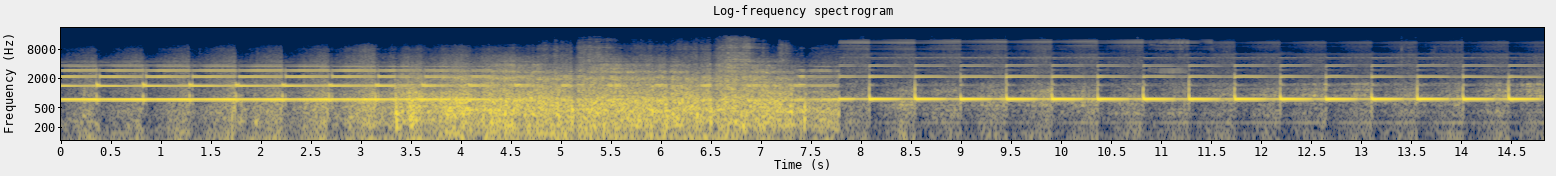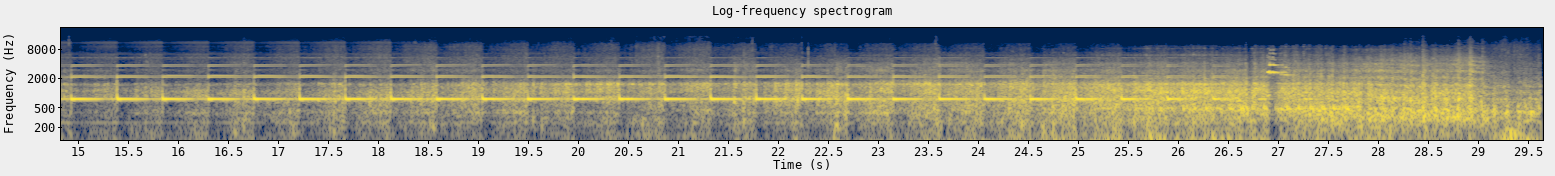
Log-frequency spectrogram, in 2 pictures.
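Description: Train passing, with a steady ringing tone throughout. From about eight seconds in there is a regular pulsing beat, about one and a half a second, over the running noise.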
